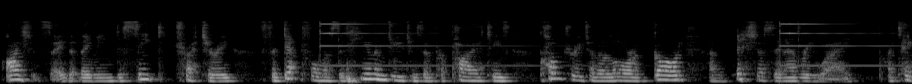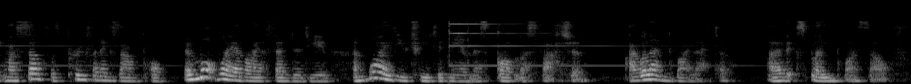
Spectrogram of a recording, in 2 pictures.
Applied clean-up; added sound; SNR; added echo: none; Bell; 17 dB; reverberation time 0.3 s.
